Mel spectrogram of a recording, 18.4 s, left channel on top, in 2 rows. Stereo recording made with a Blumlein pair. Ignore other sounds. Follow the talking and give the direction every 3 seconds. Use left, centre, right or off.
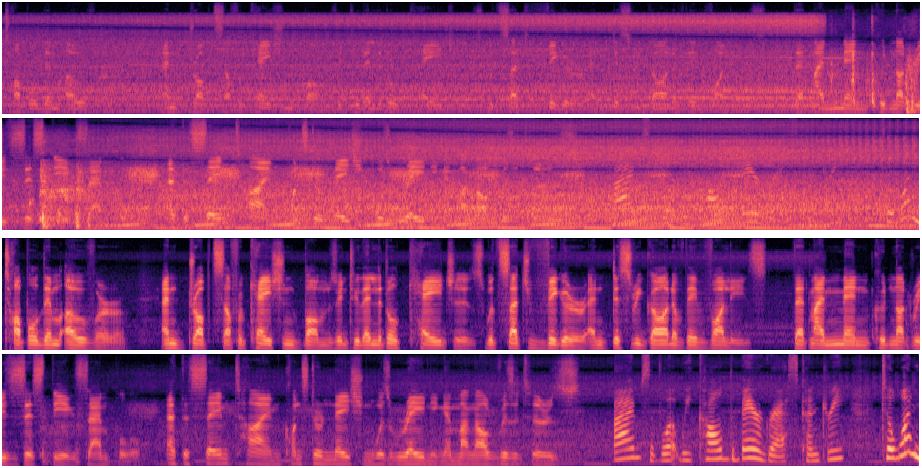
right, right, right, centre, centre, right.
